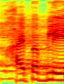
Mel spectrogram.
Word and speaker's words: hyperbole: Hyperbole ಅಂತ. How do you pronounce it?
